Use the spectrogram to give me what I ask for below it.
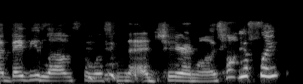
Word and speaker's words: Ed Sheeran: I love Ed Sheeran. Oh. Did I say that correctly? – Yeah. – Yes.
